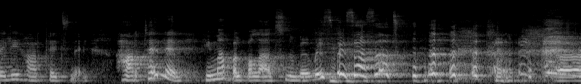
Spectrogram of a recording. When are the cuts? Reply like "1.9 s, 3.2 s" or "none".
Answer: none

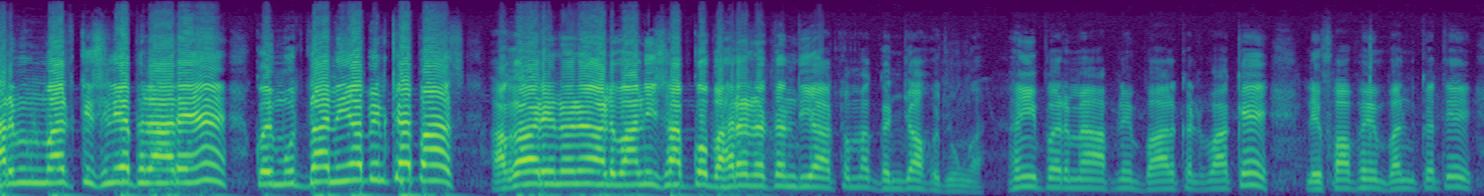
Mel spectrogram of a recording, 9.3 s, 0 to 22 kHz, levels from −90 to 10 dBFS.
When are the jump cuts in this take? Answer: 3.0 s, 6.3 s

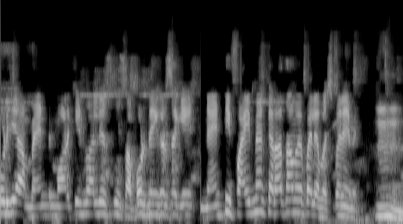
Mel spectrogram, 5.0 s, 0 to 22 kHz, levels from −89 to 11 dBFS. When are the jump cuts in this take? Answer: 2.4 s

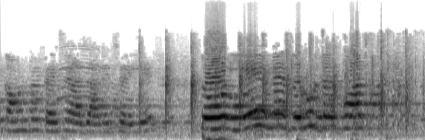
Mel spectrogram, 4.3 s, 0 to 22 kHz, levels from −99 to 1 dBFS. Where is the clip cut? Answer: none

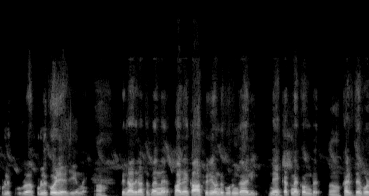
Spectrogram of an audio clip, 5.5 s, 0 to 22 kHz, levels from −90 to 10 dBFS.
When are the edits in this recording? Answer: none

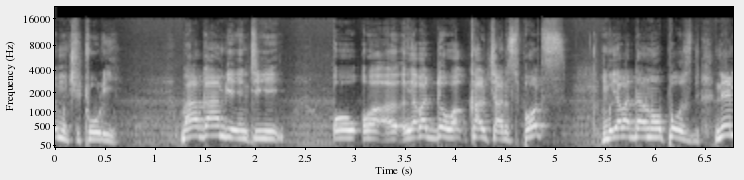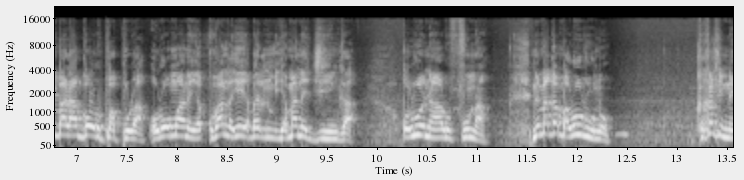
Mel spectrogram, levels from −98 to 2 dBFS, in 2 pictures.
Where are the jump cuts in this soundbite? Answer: none

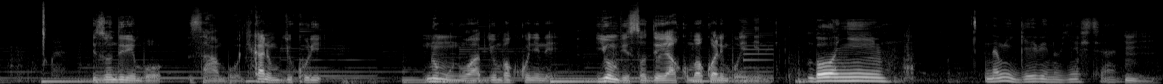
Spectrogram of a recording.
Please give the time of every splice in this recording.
7.6 s

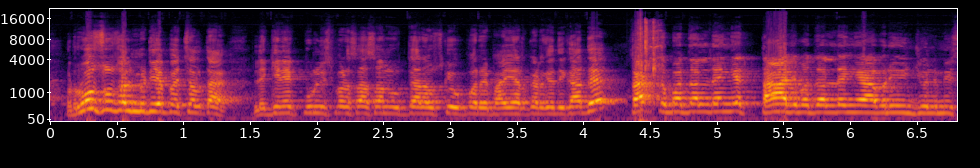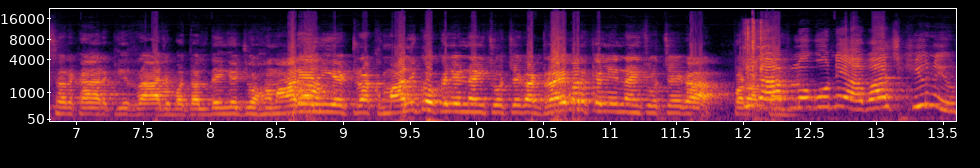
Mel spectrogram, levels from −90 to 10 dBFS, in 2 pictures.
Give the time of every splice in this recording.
4.3 s, 11.9 s

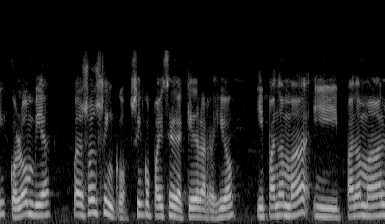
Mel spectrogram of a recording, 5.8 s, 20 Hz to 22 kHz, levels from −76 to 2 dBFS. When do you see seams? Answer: 0.9 s, 3.7 s

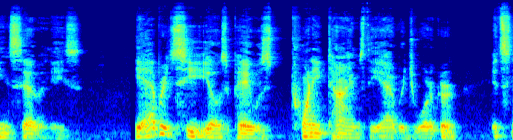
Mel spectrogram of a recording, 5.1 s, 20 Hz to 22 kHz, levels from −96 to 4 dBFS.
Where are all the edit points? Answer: 1.4 s

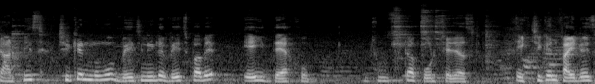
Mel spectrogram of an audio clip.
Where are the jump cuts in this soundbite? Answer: 5.1 s

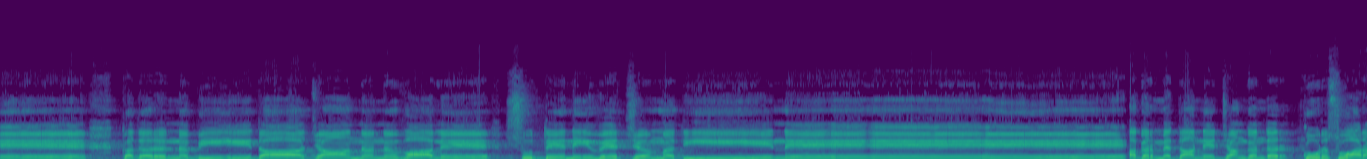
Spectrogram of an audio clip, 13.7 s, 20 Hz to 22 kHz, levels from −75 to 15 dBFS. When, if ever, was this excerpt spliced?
11.2 s

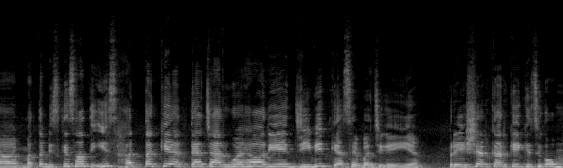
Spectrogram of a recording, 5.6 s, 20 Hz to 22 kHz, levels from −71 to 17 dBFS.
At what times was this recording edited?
4.3 s

